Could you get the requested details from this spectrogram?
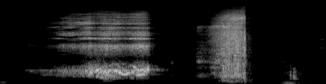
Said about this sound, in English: So when you sip, you kind of slurp it. You want to slurp it at the front of the mouth, kind of create a tiny little like pucker, pucker your lips and breathe in like that. So when you sip it, it'll kind of sound like this.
